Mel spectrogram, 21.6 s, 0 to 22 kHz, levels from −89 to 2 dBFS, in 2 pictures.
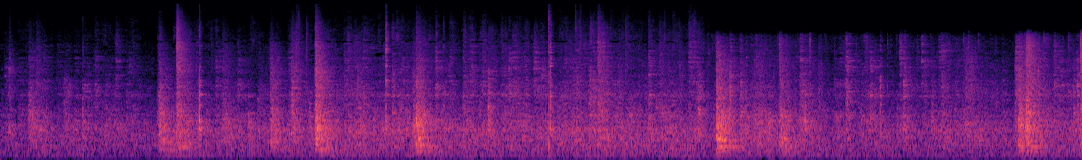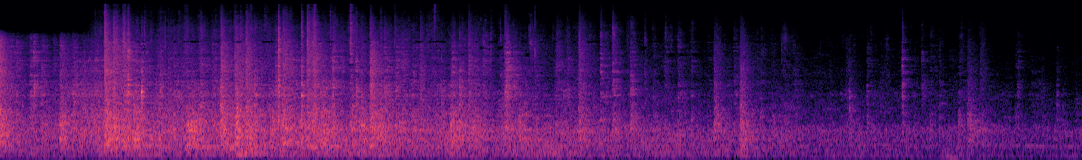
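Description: Digital radio blending to analogue, 7.01 to 11.79 s: the digital signal dropped and faded to FM in 137 ms, dipping level about 2 dB, and adding low hiss.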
